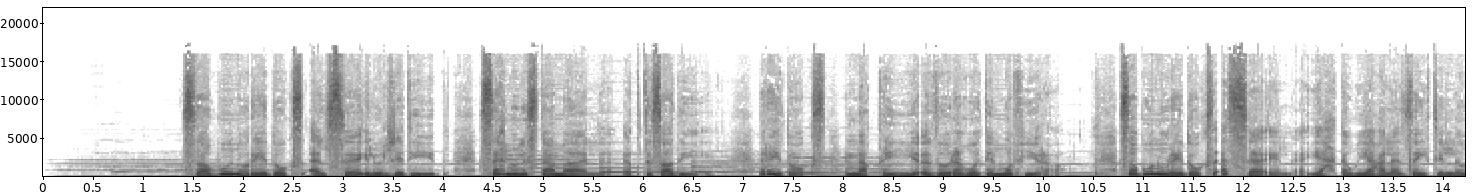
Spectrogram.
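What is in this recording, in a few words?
Arabic, Commercial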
